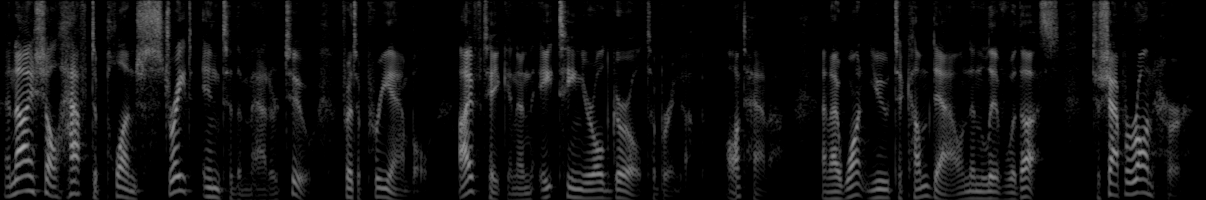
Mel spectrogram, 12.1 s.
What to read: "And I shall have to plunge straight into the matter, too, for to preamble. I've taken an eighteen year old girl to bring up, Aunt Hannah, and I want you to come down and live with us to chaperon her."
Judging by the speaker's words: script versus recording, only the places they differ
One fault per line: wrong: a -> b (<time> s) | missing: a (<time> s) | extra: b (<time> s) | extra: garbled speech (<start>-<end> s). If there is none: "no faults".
no faults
